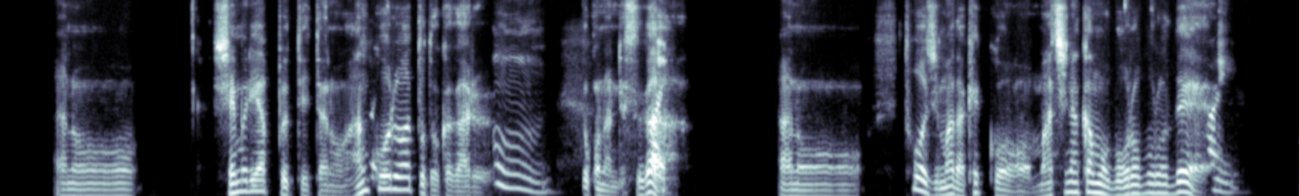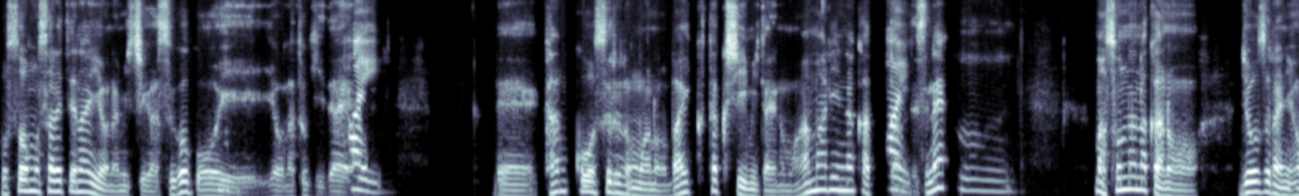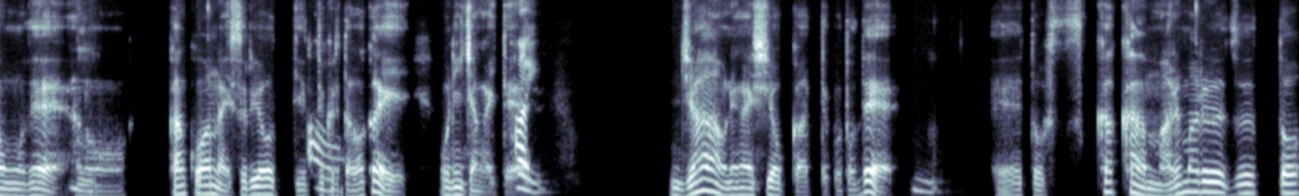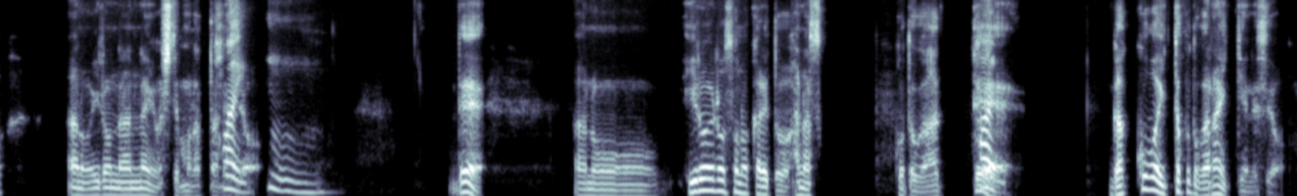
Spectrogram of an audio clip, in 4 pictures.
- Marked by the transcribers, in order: unintelligible speech
- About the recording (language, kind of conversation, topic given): Japanese, podcast, 旅をきっかけに人生観が変わった場所はありますか？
